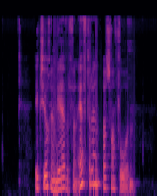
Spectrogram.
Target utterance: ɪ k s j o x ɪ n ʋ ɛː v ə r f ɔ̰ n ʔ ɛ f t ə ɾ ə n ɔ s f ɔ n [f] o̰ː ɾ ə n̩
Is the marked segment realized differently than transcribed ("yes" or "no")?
no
